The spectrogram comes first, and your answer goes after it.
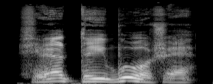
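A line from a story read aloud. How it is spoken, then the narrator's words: Hoarse male shout. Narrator (Russian): выкрикнул хриплый мужской голос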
